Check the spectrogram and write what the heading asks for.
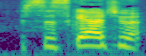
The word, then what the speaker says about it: Saskatchewan: Hi Flora, it's pronounced Regina, Saskatchewan, pronounced Saskatchewan.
